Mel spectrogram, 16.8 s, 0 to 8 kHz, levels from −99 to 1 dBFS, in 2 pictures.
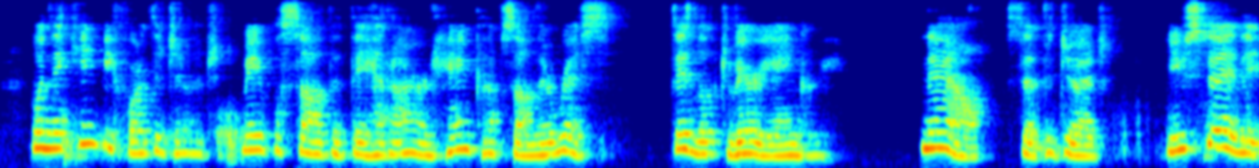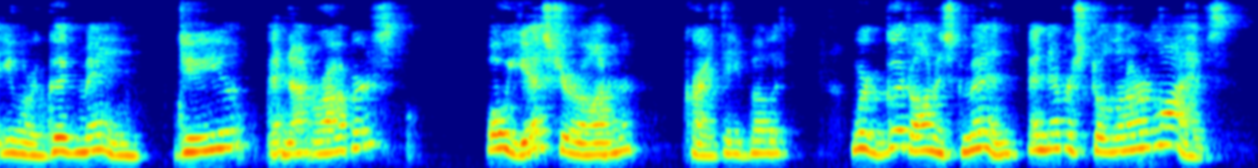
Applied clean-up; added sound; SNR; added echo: neural mask model DeepFilterNet 3.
